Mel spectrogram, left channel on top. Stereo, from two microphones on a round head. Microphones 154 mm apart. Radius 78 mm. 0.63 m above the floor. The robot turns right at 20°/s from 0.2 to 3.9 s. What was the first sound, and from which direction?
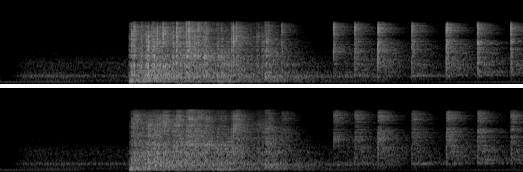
Crumpling, 60° left (ahead or behind).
